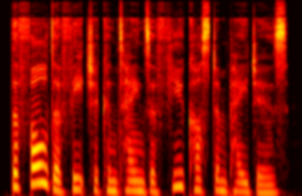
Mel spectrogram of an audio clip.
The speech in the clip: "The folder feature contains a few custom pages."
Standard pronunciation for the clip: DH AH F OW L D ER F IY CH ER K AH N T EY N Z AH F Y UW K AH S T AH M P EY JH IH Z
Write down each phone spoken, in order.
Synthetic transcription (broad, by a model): DH AH F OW L D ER F IY CH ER K AH N T EY N Z AH F Y UW K AH S T AH M P EY JH IH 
